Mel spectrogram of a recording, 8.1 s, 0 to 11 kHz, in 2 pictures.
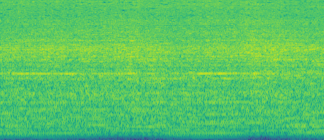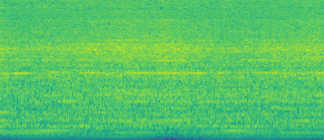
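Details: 1975 Hoover Senior Ranger U4002 vintage upright vacuum cleaner on carpet: steady, very quiet motor hum with the low gravelly brushroll growl typical of the Ranger; normal healthy running.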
